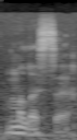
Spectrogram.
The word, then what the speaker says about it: Milissia: different from Melissa yes it's spelled milissia but it still pronounced Melissa okay and that's mal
